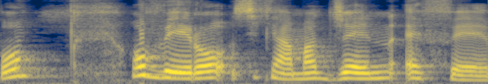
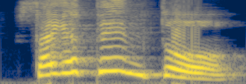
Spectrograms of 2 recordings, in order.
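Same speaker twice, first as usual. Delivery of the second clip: high, louder, drawn-out demo shout; demonstrated yell; 8 semitones higher, 5 dB louder, much slower than usual. Shown as a demonstration. Host showing how the reader voices "urlò", mock yell. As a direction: call it out slowly, pitched well up. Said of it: "usa un tono molto più alto del solito".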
